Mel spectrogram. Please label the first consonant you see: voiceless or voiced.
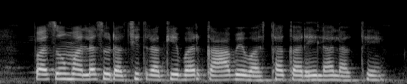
voiceless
